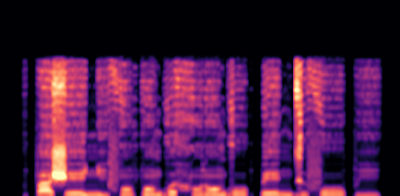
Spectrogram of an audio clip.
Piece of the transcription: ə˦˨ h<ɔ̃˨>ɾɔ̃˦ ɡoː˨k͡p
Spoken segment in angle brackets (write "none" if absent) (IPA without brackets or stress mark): ɔ̃˨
